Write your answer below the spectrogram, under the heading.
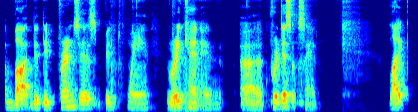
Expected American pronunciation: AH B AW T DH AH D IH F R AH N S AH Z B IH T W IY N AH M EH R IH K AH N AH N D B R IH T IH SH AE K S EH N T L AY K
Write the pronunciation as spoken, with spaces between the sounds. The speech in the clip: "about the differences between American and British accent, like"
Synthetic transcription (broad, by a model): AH B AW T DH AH D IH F R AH N S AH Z B IH T W IY N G R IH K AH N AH N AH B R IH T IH S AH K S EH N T L AY K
